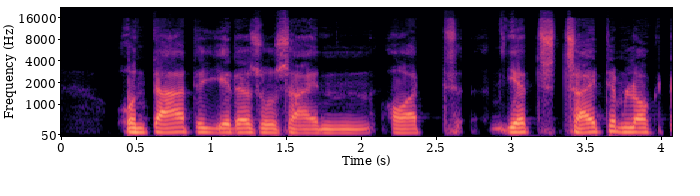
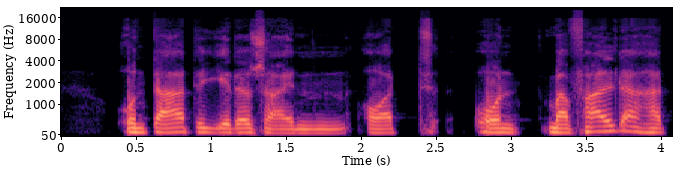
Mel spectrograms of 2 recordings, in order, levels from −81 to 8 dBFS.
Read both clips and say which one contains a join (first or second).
second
